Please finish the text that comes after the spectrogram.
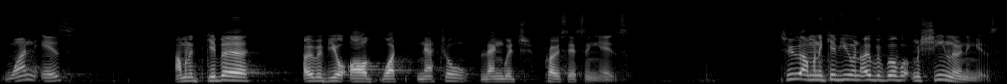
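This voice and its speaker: A man's voice: fairly high pitch, animated, moderate pace, pauses often. A middle-aged man with a South African accent giving a self-deprecating, joking conference talk. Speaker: conference speaker. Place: conference hall. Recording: long hall reverb.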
